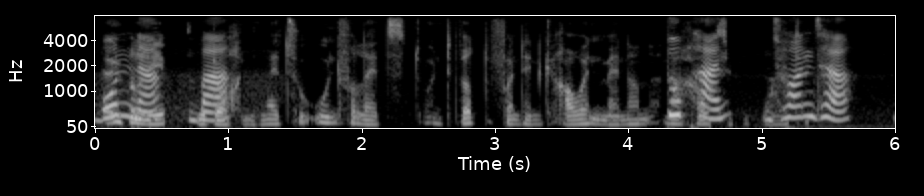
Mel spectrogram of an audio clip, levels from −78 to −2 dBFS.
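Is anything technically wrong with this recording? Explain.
Yes, there are two problems in this speech: repeated dips from double-talk suppression and one brief echo leak.

Speech suppressed in double talk, at 0.02 to 0.28 s, 0.68 to 0.83 s, 1.05 to 1.34 s and 4.65 to 5.1 s, is likely caused by an echo canceller that could not separate this talker from the far side's loudspeaker echo and turned everything down. The voice drops by about 15 dB in the first two events, about 10 dB in the third and about 20 dB in the last. The last gap is the longest, close to half a second.

An echo leak appears at 0.55 to 0.76 s. It was likely caused by one side playing the call on a loudspeaker whose echo canceller let some of its microphone pickup return. A faint copy of the voice comes back 304 ms late, sitting about 35 dB below the main speech, and is heard as a short, quiet scrap.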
